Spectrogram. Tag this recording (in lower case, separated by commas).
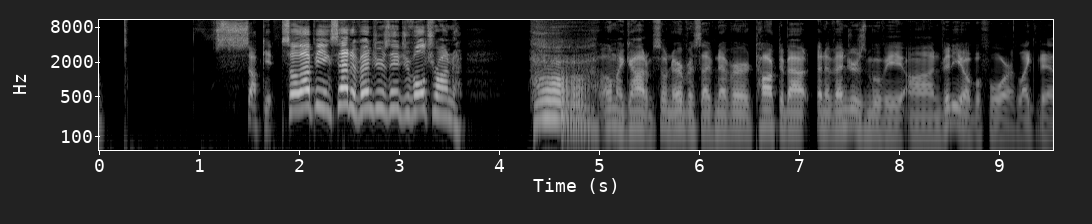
speech, inside a small room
